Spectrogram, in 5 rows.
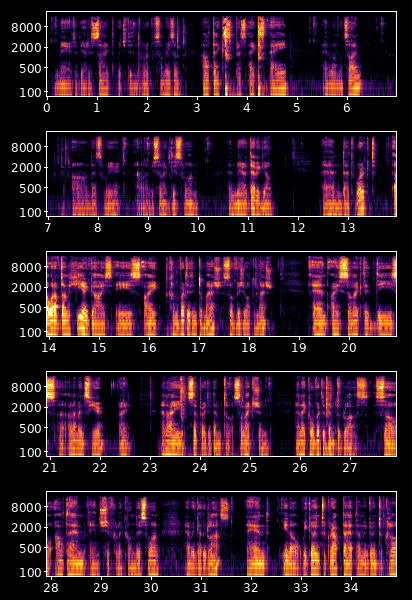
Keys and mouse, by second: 0.1 alt+x, 0.1 click, 0.4-2.4 middle drag, 2.4 alt+x, 5.2 alt+x, 5.2 click, 5.3-6.4 middle drag, 6.4 click, 6.6 middle click, 7.2 alt+x, 10.2 alt+x, 10.2-11.9 drag, 11.5 KP_5, 11.9-14.6 middle drag, 14.6 click, 14.7-15.9 shift+middle drag, 16.3 ctrl+a, 18.0 Tab, 19.1-20.5 shift+middle drag, 22.7-25.3 alt+middle drag, 23.4 p, 24.8 Tab, 26.4 q, 28.2 alt+m, 29.6-31.4 middle drag, 32.4 click, 33.4 /, 34.4 Tab.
